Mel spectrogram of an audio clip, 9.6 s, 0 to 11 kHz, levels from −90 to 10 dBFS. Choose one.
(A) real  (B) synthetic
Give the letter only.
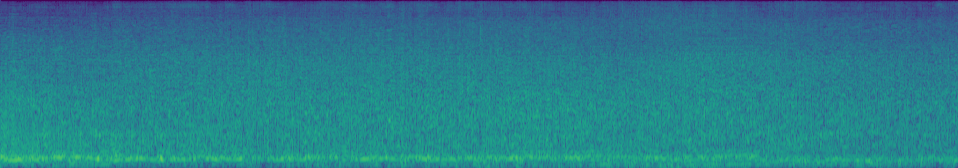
B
